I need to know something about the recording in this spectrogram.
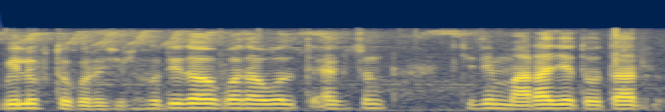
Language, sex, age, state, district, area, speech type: Bengali, male, 18-30, West Bengal, Paschim Medinipur, rural, spontaneous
